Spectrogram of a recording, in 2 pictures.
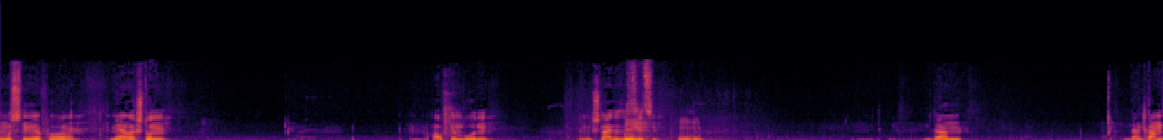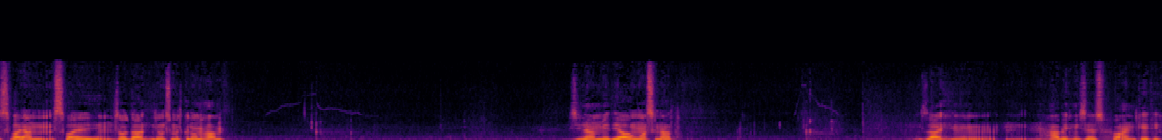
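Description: A man speaks calmly in short bursts with pauses, close to a microphone.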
